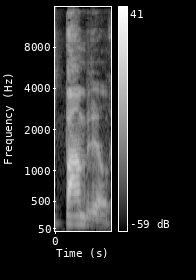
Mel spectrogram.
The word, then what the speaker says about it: Bombadil: But I'll never forget that his name's Bombadil, because that's how it's spelled.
